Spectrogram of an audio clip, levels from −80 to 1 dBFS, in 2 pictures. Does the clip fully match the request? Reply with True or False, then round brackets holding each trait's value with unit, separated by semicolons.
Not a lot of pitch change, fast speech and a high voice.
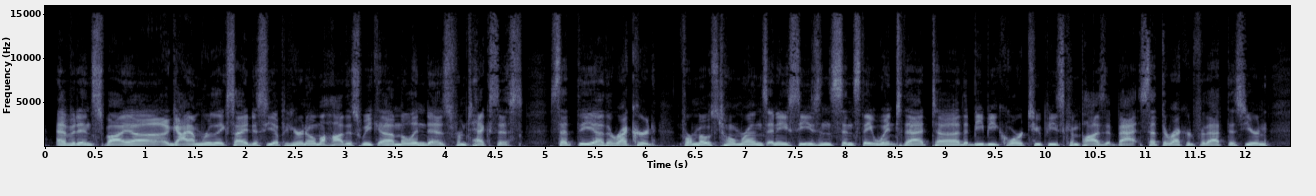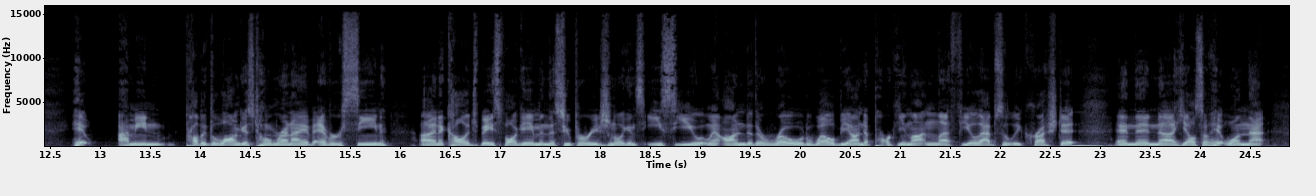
False (2.2 semitones; 240 wpm; 125 Hz)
